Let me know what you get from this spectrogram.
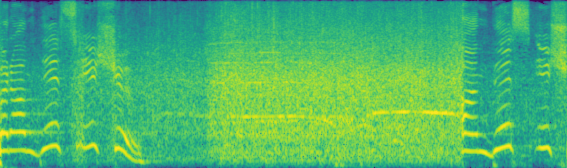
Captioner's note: cheering and Applause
